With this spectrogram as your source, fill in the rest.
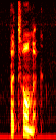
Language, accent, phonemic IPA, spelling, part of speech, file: English, US, /pəˈtoʊmək/, Potomac, proper noun, En-us-Potomac.ogg
- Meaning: A river that flows along the borders of Maryland, Virginia and West Virginia, and through Washington, United States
